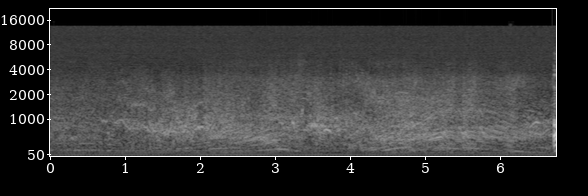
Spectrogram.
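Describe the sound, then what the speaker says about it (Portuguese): A Renault 11 Turbo rally car on the 1989 Monte Carlo Rally slides wide through a bend with the handbrake pulled, a sustained rough skidding roar of tyres and engine building steadily, heard fairly close with no talk. "Oreille entra muito depressa na curva, o R11 foge de frente e o piloto puxa o travão de mão"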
